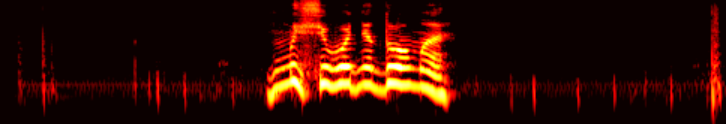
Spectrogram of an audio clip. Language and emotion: Russian, positive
